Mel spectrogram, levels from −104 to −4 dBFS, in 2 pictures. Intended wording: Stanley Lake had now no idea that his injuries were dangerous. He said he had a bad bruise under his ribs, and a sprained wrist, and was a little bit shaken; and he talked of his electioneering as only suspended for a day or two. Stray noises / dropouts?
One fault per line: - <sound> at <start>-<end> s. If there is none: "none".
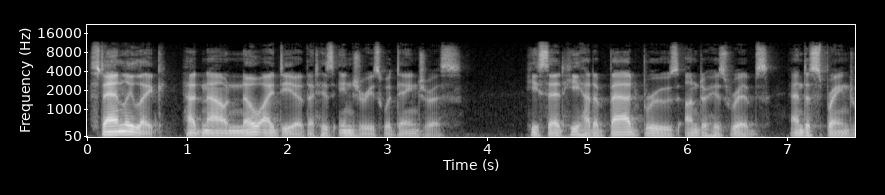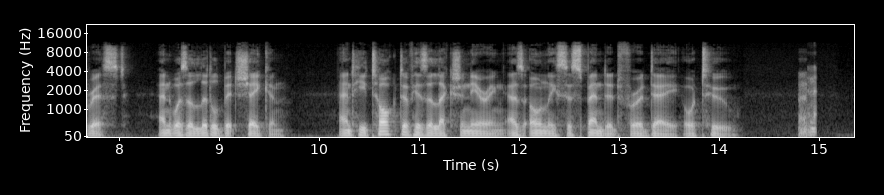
- laugh at 14.8-15.0 s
